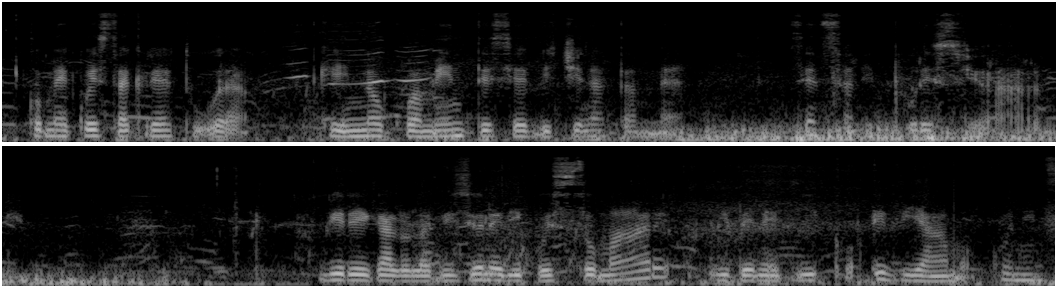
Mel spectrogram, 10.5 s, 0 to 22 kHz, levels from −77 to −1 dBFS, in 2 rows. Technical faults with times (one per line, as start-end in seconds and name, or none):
0.51 dropped buffer (overrun)
10.03 dropped buffer (overrun)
